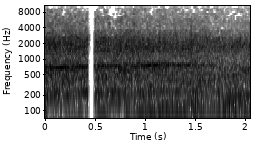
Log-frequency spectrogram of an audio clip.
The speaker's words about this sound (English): Give the Lord a big hand clap and please be seated.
